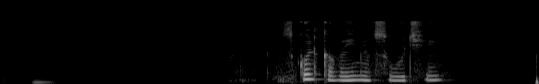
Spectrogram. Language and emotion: Russian, sad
